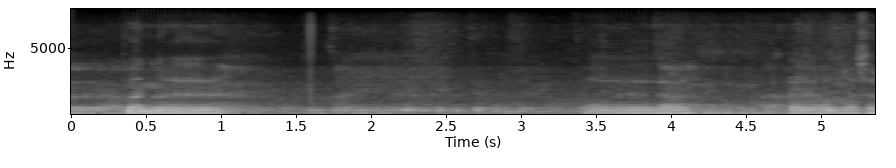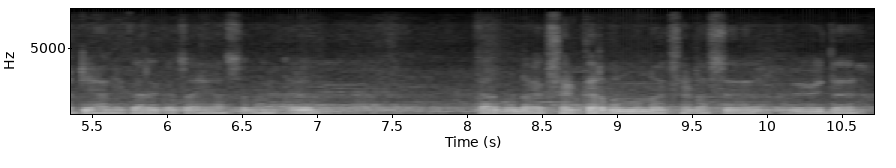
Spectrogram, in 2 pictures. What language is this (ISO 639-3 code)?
mar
